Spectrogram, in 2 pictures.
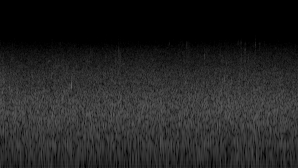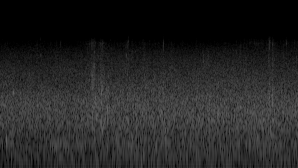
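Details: Continuous wash of surf and moving water with faint scattered splashes, no animal voice present.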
